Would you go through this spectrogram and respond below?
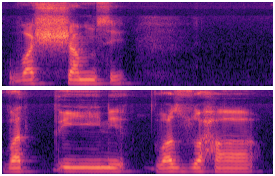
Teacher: الف اور لام کو نہیں پڑھا جائے گا بلکہ حروف شمسی کو پہلے والے حروف کے ساتھ ملا کر پڑھیں گے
